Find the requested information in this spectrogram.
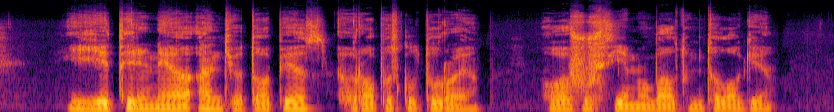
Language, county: Lithuanian, Vilnius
